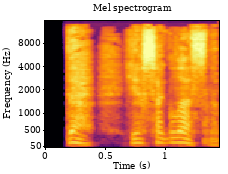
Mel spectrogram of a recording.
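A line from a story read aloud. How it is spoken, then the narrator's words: Whispered. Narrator (Russian): прошептала она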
